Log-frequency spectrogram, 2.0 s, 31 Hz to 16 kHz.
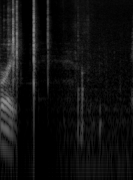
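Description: Magazine being worked in the grip of an Honor Defense Honor Guard 9mm pistol: a sharp click about half a second in, a second one just after, then a few faint clicks.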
